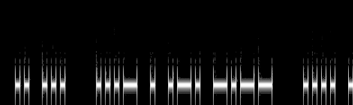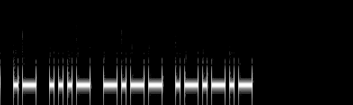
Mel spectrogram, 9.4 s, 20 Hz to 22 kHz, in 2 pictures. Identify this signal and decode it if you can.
Morse code, heard as a keyed tone, about 20 wpm, 700 Hz. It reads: IS VERY HEAVY.
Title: Sentences from Top 1100 Words 20wpm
